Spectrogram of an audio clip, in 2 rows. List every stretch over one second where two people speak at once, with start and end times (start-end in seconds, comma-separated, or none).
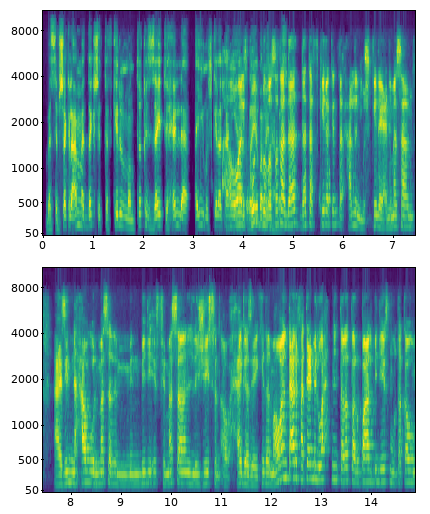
3.6-4.9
